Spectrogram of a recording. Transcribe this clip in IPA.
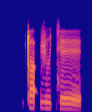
ʈ a ʔ ʒ ɯ c e

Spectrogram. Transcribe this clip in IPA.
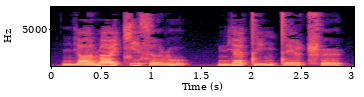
n̪ j ä˧˥ ɻ a˥ ɪ̯ t͡ɕ i˥ s ɹ̩˨˩ ɻ u˥˩ | m j ɛ˥ t̪ i˧˥ ŋ t̪ e˧˥ ɪ̯ ʈ͡ʂʰ ɻ̩˥˩

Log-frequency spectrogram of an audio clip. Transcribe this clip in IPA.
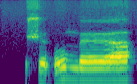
ʃ ʉ ʔ u m øː ɐ̯

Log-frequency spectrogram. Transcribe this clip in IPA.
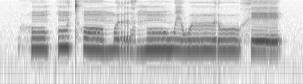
h ũː k ũ tʰ õː m u r a̤ ŋ ũː w i w ɯː ɾ uː x e

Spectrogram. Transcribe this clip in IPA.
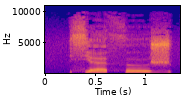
sʲ æ θ ɵ ʒ

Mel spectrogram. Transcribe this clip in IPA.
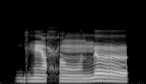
ɡʱ ẽ˨ ħ õː˨ n əː˦˨

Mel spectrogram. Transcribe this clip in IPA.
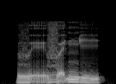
β ḛ v ɛ̰ ɲ i

